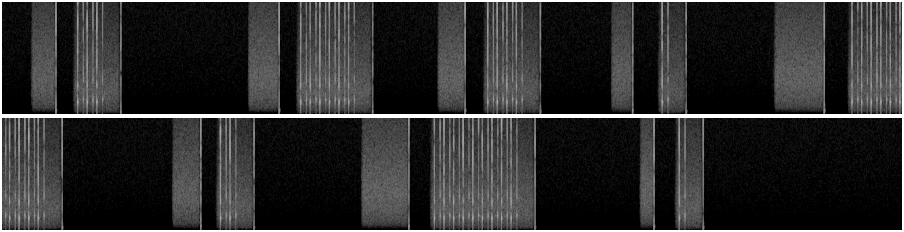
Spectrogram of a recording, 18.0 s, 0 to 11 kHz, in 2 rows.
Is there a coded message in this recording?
Yes: pulse dialling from 0.3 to 16.0 s, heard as a rotary dial, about 10 pulses a second. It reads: 3 6 4 1 0 2 9 1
